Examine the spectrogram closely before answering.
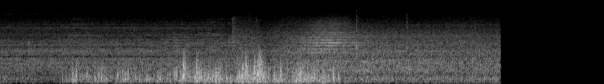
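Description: Heavy machinery rumbles and clanks outdoors.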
